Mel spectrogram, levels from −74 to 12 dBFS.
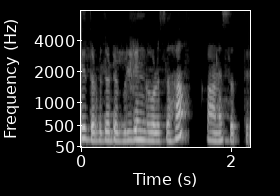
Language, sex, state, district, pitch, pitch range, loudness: Kannada, female, Karnataka, Bangalore, 185 Hz, 175-200 Hz, -18 LUFS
